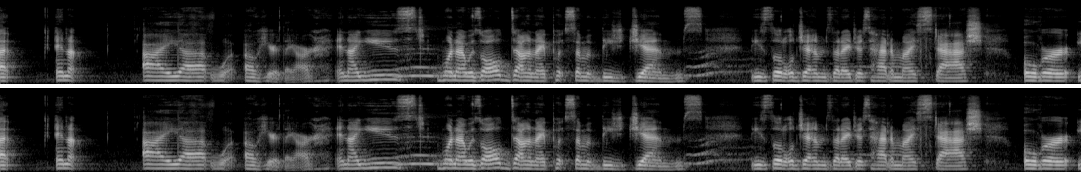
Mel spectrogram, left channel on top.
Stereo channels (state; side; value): identical; both; correlation 1.00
